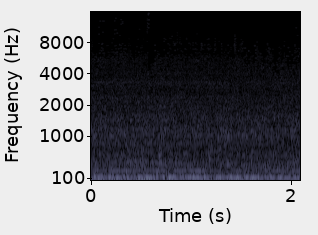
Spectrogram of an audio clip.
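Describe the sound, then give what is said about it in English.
Steady, deep rumble from inside a car moving slowly in Los Angeles traffic, with a low engine drone and road noise holding constant throughout and no voices. “We're slowing down. See, in, tra- in LA, don't talk about the traffic.”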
